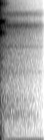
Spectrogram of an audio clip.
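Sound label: tambo open hi-hat; Drums In Your FACE!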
